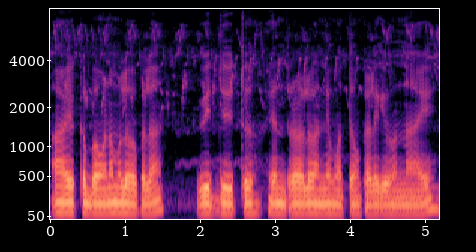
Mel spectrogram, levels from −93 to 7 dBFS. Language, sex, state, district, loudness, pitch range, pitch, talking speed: Telugu, male, Andhra Pradesh, Sri Satya Sai, -16 LUFS, 80-90 Hz, 85 Hz, 115 wpm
